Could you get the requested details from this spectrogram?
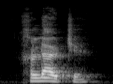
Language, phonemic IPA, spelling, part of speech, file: Dutch, /ɣəˈlœycə/, geluidje, noun, Nl-geluidje.ogg
- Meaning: diminutive of geluid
